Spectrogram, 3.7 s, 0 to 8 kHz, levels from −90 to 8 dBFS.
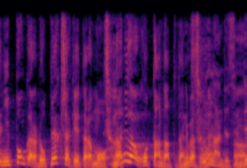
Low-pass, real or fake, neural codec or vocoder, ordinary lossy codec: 7.2 kHz; real; none; none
